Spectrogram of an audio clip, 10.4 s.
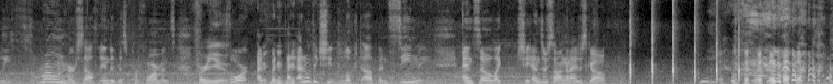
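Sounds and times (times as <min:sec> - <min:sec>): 
speech: 0:00.5 - 0:07.8, 0:08.7 - 0:10.4
laughter: 0:03.2 - 0:03.9, 0:08.7 - 0:10.4
hand clapping: 0:07.8 - 0:09.6.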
